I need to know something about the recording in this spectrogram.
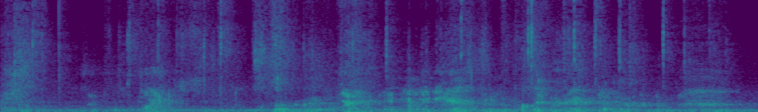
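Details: English Bulldog being coaxed by its owner to go and get its bowl; rough snorting grunts and short whiny bursts come every second or so amid scuffling noise and the owner's voice.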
